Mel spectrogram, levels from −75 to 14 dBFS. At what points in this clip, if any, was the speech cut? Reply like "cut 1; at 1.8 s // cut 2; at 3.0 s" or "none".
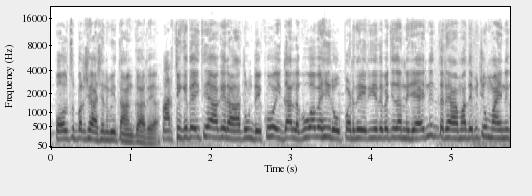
cut 1; at 1.5 s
